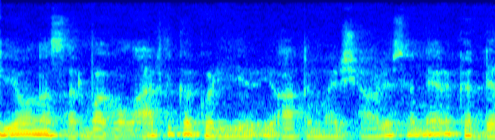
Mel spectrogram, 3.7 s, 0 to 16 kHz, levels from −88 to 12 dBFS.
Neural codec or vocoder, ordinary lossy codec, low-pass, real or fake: codec, 44.1 kHz, 7.8 kbps, DAC; AAC, 64 kbps; 14.4 kHz; fake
